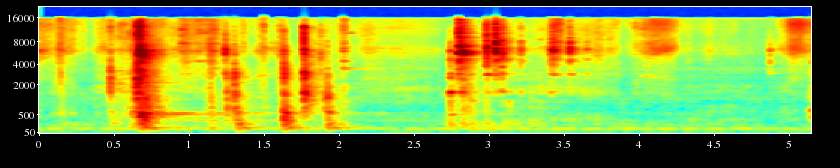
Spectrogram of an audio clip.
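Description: Metal-on-metal clinks and taps of a screwdriver working the small pivot axle out of a motorcycle footpeg bracket: a handful of sharp clinks, some briefly ringing, mostly in the first three seconds, the loudest about half a second in.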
